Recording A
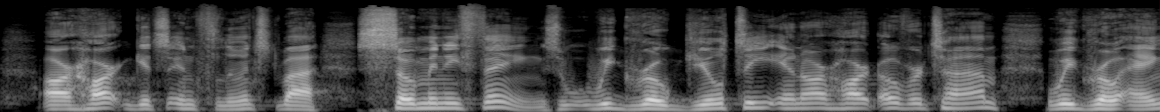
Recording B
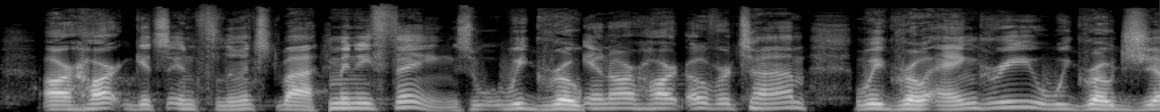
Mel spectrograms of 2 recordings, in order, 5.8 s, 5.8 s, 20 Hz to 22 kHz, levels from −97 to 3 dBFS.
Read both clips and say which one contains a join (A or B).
B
